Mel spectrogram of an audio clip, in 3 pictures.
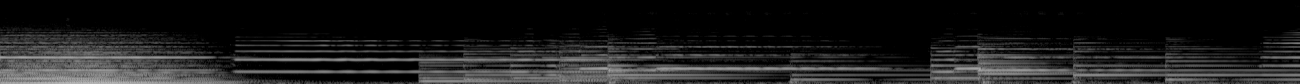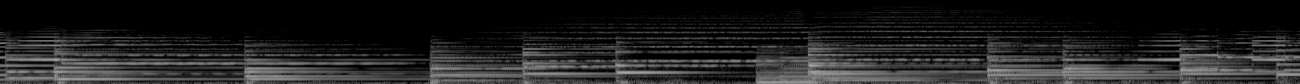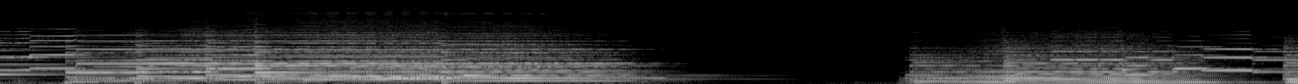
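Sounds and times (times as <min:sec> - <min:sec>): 
musical accompaniment: 0:00.0 - 0:33.2, 0:35.0 - 0:38.9.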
